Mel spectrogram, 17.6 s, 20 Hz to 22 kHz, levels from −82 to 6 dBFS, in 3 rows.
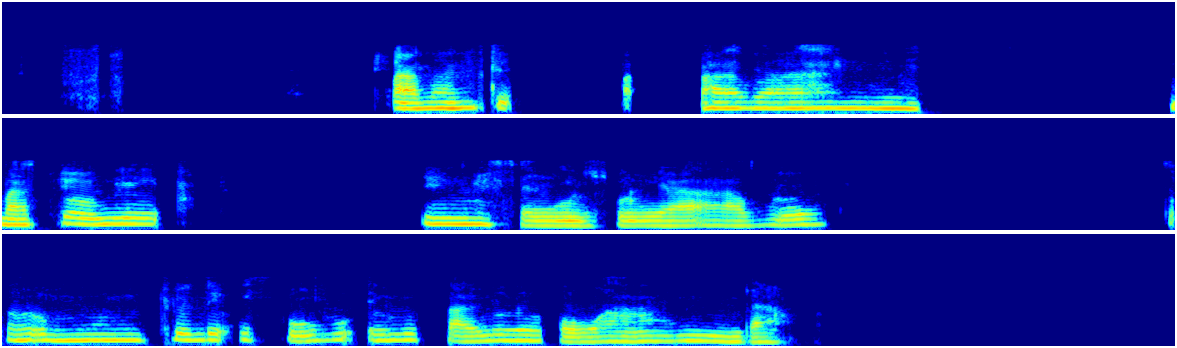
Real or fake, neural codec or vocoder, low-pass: fake; codec, 24 kHz, 3 kbps, HILCodec; 5.4 kHz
